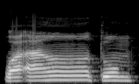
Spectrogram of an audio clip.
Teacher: نون ساکن کے بعد تا ہے، حروف اخفا ہے تو آواز ناک میں چھپائیں گے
